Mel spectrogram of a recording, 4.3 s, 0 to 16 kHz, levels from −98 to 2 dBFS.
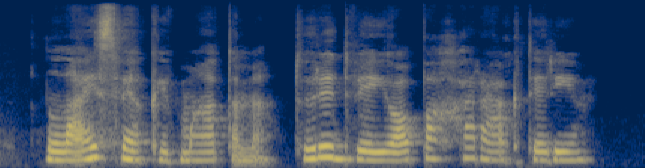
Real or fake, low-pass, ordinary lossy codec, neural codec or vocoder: fake; 14.4 kHz; AAC, 48 kbps; autoencoder, 48 kHz, 128 numbers a frame, DAC-VAE, trained on Japanese speech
